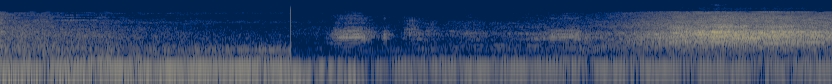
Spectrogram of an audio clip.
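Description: A duck quacking faintly, a couple of short calls about two seconds in, over a low steady hum.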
